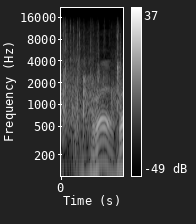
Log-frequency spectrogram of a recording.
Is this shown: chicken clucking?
no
